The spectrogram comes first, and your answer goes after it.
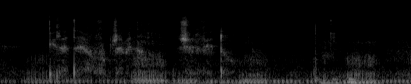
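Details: Domestic cat Sakura gives a fast pulsing low purr under close French whispering and light clicking mouth sounds.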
